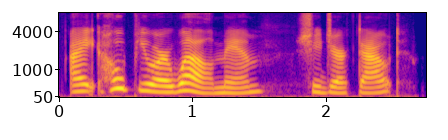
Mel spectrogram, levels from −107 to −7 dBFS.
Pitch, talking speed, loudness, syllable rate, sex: 220 Hz, 195 wpm, -17 LUFS, 5.7 syllables/s, female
